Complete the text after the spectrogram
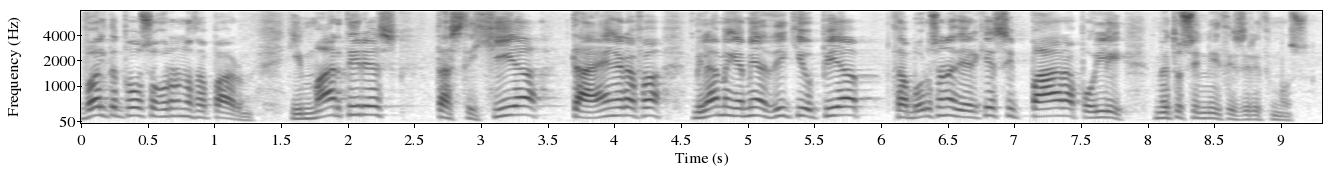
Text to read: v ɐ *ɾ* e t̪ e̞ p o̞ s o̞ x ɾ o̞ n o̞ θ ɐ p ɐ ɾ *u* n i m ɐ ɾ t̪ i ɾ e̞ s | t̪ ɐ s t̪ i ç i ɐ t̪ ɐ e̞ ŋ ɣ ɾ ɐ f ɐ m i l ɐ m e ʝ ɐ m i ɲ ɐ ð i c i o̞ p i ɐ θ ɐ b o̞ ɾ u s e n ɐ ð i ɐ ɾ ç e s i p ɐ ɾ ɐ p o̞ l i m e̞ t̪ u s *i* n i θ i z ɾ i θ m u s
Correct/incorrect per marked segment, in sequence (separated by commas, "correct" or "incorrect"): incorrect, correct, correct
